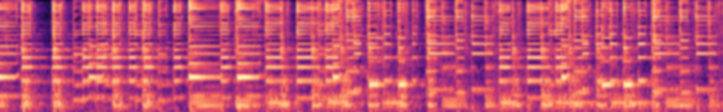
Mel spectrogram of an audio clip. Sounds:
playing harpsichord

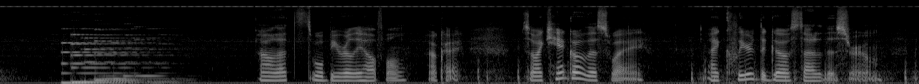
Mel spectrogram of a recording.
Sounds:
music
speech

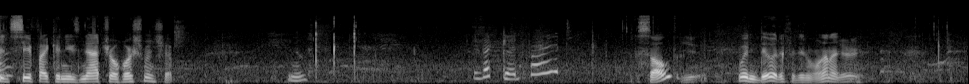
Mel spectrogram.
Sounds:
speech

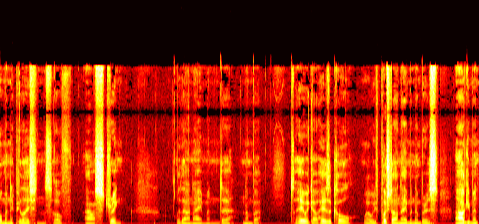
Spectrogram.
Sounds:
speech

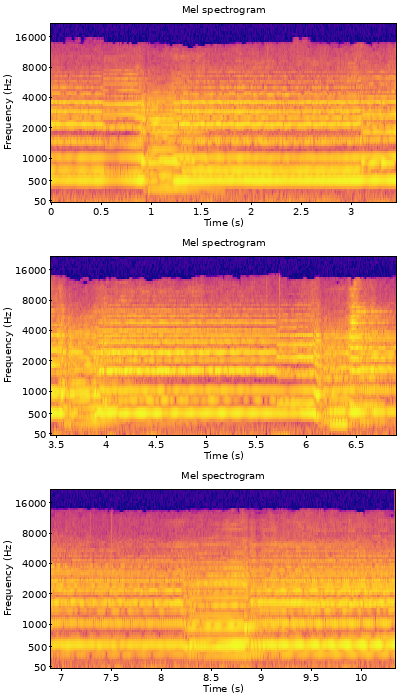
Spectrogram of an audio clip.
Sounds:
bowed string instrument
music
violin

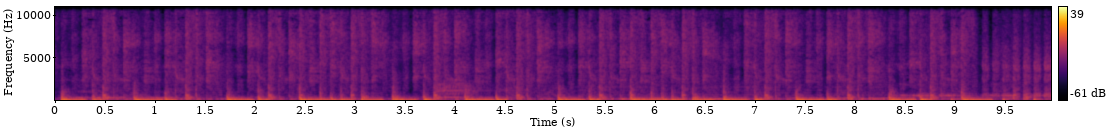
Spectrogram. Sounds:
music

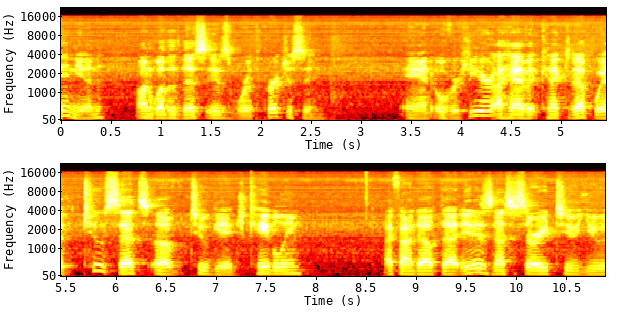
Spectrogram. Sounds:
speech

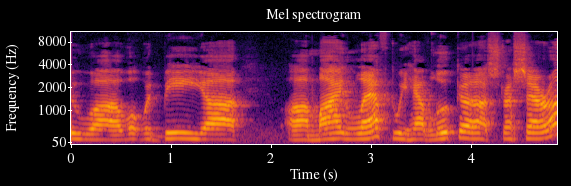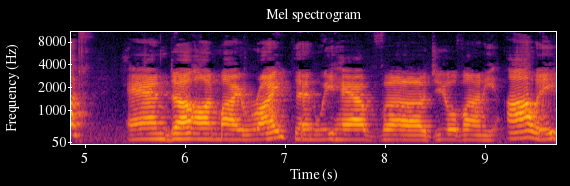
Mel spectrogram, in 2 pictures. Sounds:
speech

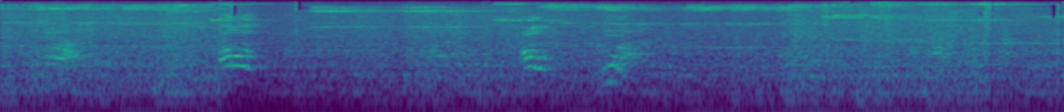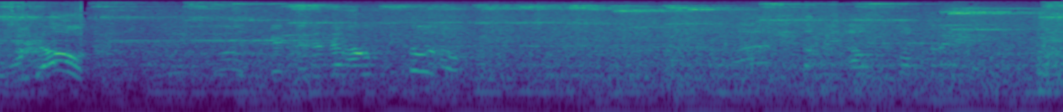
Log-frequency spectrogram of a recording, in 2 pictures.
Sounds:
speech

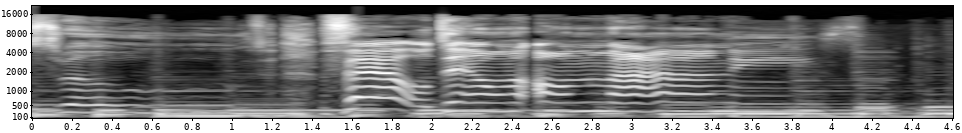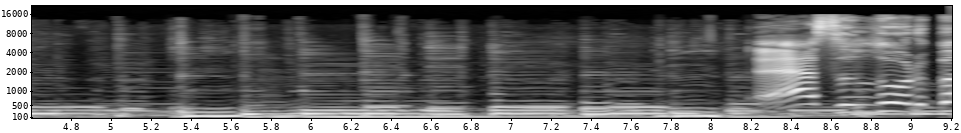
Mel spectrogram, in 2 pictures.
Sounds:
acoustic guitar
music
strum
guitar
musical instrument
plucked string instrument

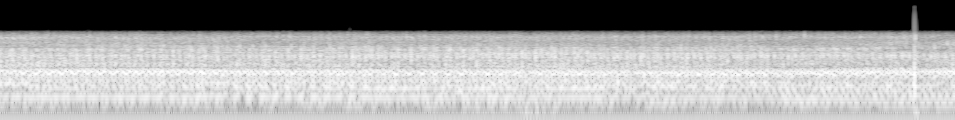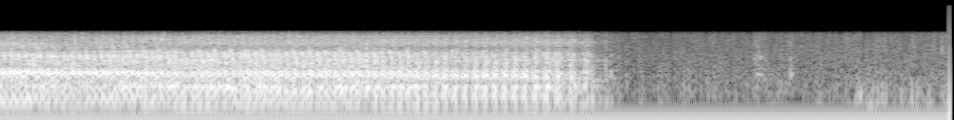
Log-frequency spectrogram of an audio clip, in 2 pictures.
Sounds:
engine
vehicle

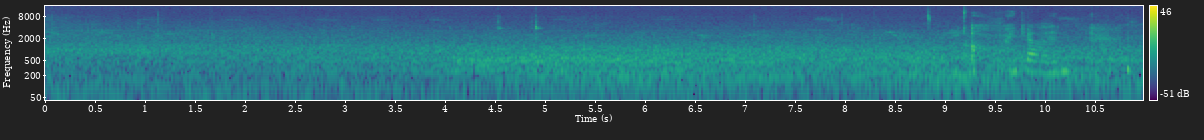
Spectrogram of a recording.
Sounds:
speech

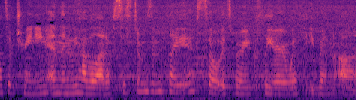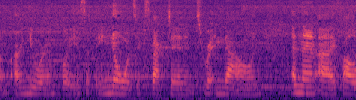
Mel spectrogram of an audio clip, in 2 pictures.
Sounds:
music
speech

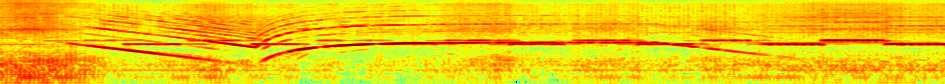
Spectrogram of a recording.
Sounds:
fire truck siren

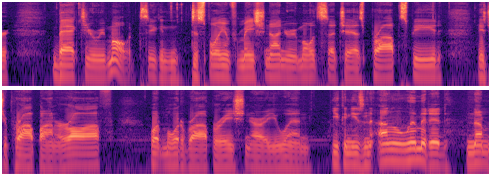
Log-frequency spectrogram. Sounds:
speech

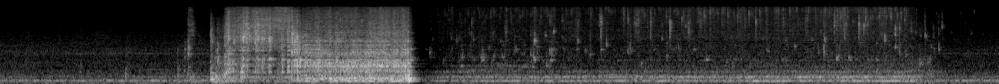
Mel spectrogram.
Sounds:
toilet flushing

